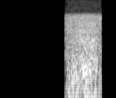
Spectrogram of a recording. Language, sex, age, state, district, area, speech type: Hindi, female, 45-60, Uttar Pradesh, Ghazipur, rural, conversation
